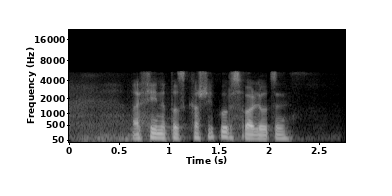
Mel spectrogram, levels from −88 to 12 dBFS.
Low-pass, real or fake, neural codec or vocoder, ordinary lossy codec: 5.4 kHz; fake; codec, 16 kHz, 0.8 kbps, ZipCodec; AAC, 48 kbps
